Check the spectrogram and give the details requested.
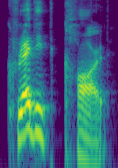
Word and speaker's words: credit card: credit card in English credit card the accent is placed on the first word credit credit card but in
